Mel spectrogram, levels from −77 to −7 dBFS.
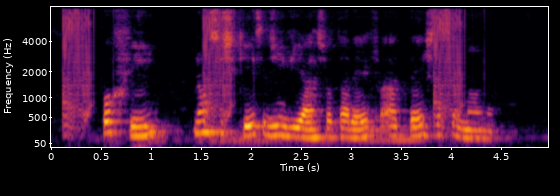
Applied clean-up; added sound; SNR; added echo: none; Fart; 10 dB; reverberation time 0.3 s.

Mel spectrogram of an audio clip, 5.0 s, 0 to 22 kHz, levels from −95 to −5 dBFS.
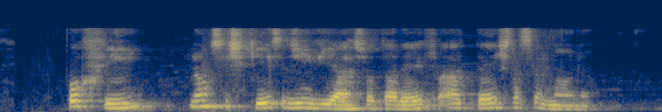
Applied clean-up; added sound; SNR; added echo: neural separator model SepFormer DNS4.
